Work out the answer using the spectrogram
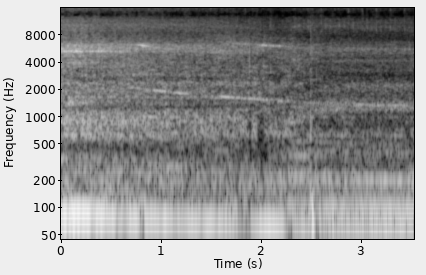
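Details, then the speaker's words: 2003 Porsche Boxster base model with Tiptronic, a non-running flood salvage car, running with an S computer and immobilizer and the AC on: a deep steady rumble with one brief bump, then an even run. Normal idle. "It's hard to see the little thing there, but it sounds beautiful. Wow. Okay, it runs."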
